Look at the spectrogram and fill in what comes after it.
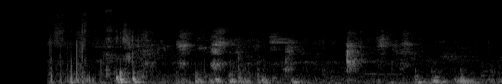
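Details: A pied French Bulldog puppy born 27 July 2020 gives thin, high whimpering whines in short separate bursts among soft low snuffling and shuffling noises after a brief silent start.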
